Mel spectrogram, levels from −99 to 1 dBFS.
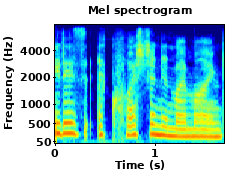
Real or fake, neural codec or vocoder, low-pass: fake; codec, 44.1 kHz, 7.8 kbps, Pupu-Codec; 7.2 kHz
